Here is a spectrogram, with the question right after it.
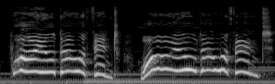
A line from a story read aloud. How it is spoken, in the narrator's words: People screaming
